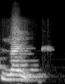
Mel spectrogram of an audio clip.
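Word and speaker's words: like: लाइक। लाइक। ये क्या है? लास्ट में इ लगा है। पर यहां कहीं इ का साउंड नहीं है।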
